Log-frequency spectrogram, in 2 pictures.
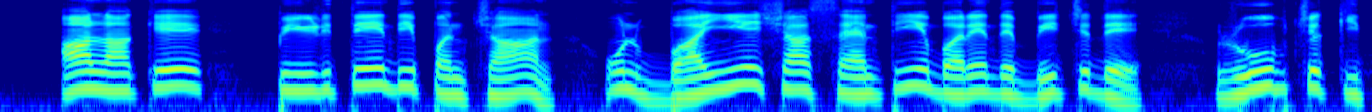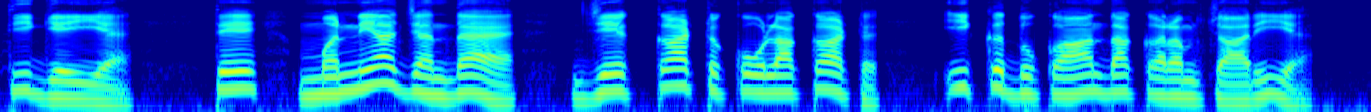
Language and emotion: Dogri, neutral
